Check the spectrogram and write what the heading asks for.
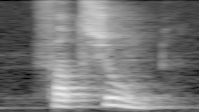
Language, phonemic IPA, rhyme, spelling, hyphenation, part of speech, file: Dutch, /fɑtˈsun/, -un, fatsoen, fat‧soen, noun, Nl-fatsoen.ogg
- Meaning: 1. decency, propriety 2. model, design, shape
